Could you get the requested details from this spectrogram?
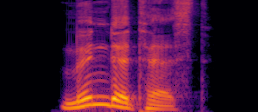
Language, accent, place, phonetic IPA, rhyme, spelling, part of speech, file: German, Germany, Berlin, [ˈmʏndətəst], -ʏndətəst, mündetest, verb, De-mündetest.ogg
- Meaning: inflection of münden: 1. second-person singular preterite 2. second-person singular subjunctive II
